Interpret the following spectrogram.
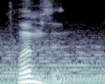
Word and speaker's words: Clemson: make it happen JBL let me hear your pronunciation of Clemson yeah it's Clemson bro Clemson c-l-e-m-s-o-n Clemson yeah yeah I'm funny man you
